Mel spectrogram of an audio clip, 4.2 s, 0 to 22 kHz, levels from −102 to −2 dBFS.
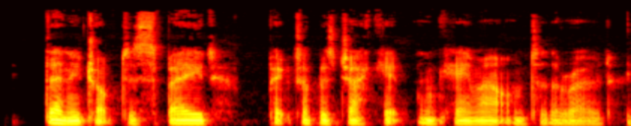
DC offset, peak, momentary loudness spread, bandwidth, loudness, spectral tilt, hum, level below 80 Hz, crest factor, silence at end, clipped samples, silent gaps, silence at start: under 0.1%; -6 dBFS; 10 LU; 15.5 kHz; -27 LUFS; -6 dB/octave; none; -54 dBFS; 20 dB; 0 s; under 0.1%; none; 0.3 s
